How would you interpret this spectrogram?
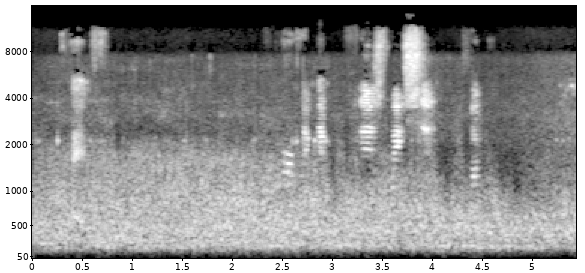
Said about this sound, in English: Let the train finish. It doesn't start. All right. This is being part of the language. Yeah, we'll let the train finish.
